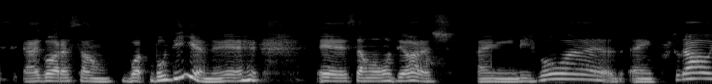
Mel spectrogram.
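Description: A middle-aged Chinese woman, a professor appearing as a guest, answers interview questions in Portuguese over a remote call from her home in Shanghai. Chinese is her first language and her accent shows; she replies thoughtfully but hesitantly, with many fillers. Her voice is fairly low and darkish, and the recording sounds muffled.

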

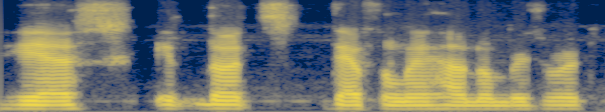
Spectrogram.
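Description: A man's voice: fairly low pitch, completely flat delivery, moderate pace, a bit bright, clean tone, no echo. A man in casual chat with a friend, teasing and crude, swearing a lot, on a dull lo-fi mic.

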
